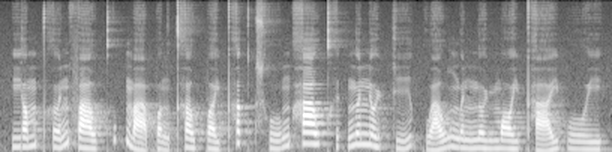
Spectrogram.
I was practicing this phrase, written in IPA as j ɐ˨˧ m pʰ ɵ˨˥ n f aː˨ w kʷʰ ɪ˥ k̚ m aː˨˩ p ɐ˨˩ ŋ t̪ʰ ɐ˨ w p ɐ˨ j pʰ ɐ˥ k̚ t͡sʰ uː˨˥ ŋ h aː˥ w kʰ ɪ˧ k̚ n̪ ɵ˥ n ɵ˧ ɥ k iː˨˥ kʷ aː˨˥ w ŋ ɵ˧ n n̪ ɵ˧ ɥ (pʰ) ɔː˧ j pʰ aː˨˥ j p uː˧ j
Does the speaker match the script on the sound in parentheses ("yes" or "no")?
no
